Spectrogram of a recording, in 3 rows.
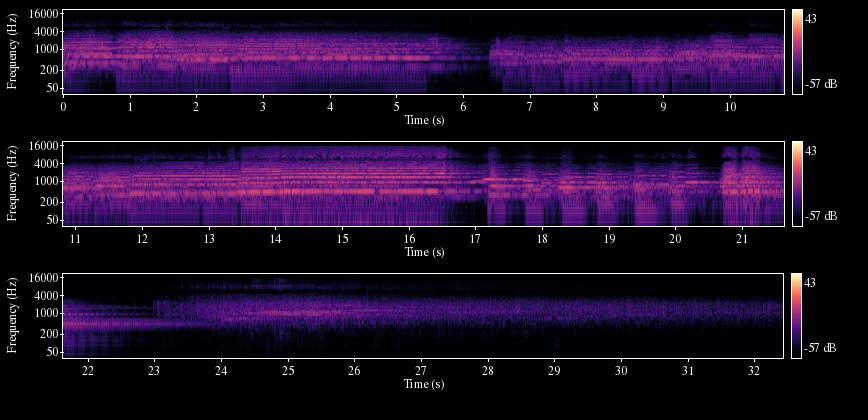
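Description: School concert band with brass and woodwinds playing the closing bars of a piece. There is a short break about six seconds in, then a loud held chord and a run of short accented chords ending on a final hit about 21 seconds in. Audience applause follows and fades.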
